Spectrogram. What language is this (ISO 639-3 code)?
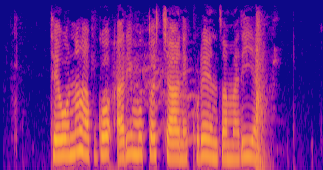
kin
